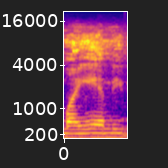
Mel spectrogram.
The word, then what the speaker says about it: Miami: wrong name it's spelled Miami but they call it miam Oklahoma and uh we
